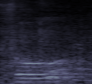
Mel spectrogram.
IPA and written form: fuːl (fool)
